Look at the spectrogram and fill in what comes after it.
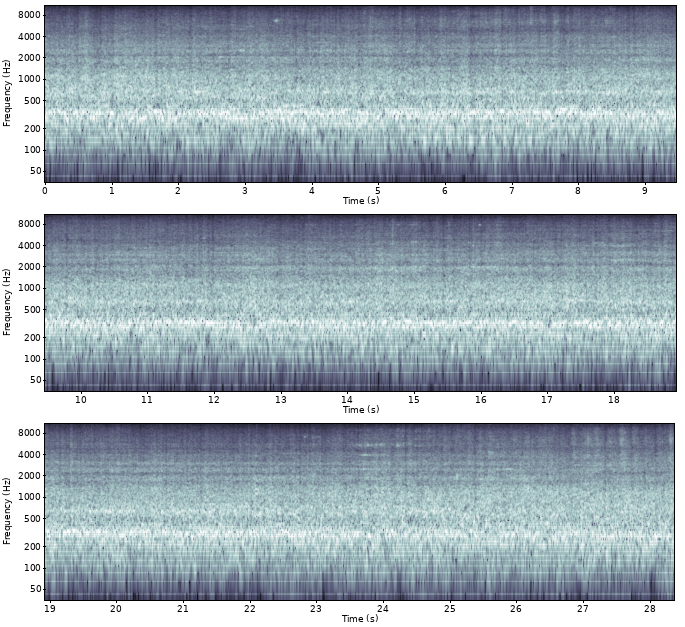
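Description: Autorack freight cars rolling past close by: a steady, loud noise of steel wheels on rail, with a steady droning tone under it.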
